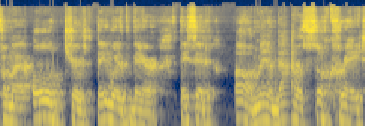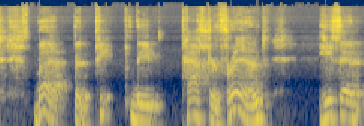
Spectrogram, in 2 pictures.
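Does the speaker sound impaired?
Yes: aphasia; left-brain stroke during AFib ablation, brief right-sided weakness, church speech coach from first week; aphasia group of about 15, speech therapy, aphasia center, talks better than some, preaching again; reading, writing on waking, reading returned first, speaking slower, long couldn't say therapy.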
